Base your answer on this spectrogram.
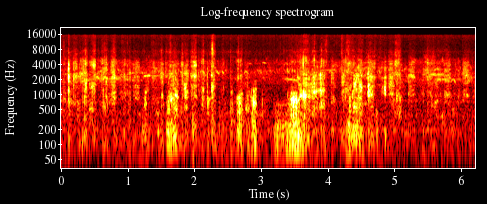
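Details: Outdoors, a dog from an American Bulldog, French Bulldog and Bull Terrier comparison gives repeated harsh, noisy snorts and heavy panting, irregular puffs every half second or so, louder near the middle, over steady background noise.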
